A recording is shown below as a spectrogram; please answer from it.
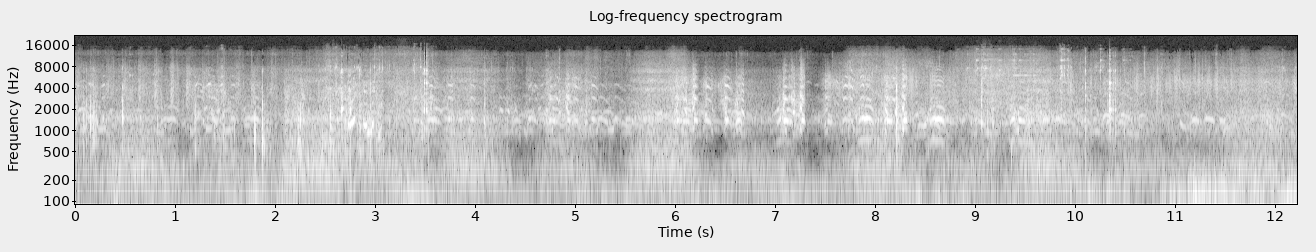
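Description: Snow geese honking during a spring hunt, a continuous chorus of overlapping calls from a flock, fairly faint and distant with no talking.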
